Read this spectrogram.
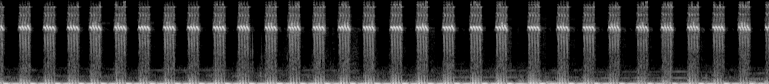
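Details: Cricket chirping to repel rats, loud high-pitched pulses repeated about four times per second in a steady, unbroken series, with faint low hum underneath.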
